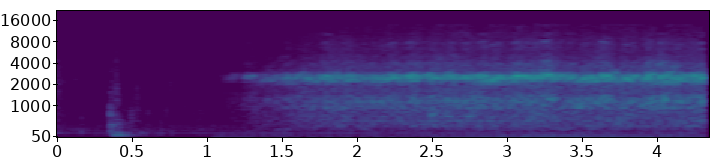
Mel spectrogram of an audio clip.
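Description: A chorus of frogs calling: after about a second of near silence it fades in and grows steadily louder into a dense, high-pitched din.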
